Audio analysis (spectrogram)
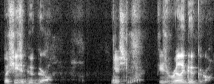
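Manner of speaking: soft, hushed pet talk; praising the dog. Real, not acted.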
